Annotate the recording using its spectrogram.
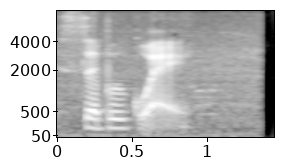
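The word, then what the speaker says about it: Sobukwe: look into his story further his last name is spelled s-o-b-u-k-w-e cebuay i know that the world is familiar with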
